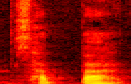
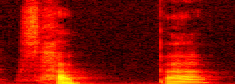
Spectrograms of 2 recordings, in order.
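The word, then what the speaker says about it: sabba: 그래서 그냥 삿바 이렇게 1 이런 길이의 그 발음이 아니라 삿바 이렇게 조금 더 길게 발음을 하는 그렇게 이해를 하시면 될 것 같아요.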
